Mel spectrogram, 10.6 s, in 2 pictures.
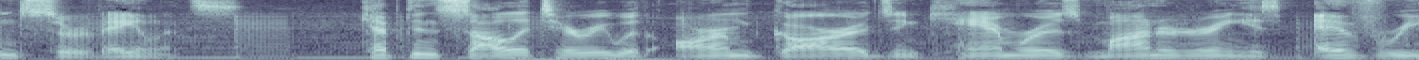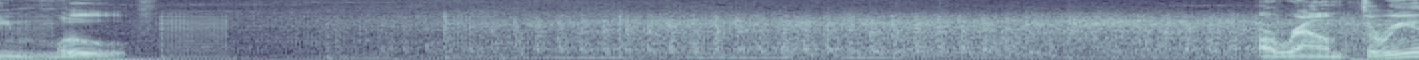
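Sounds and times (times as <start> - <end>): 
speech: 0.0 - 6.0, 10.0 - 10.6
helicopter low engine drone: 0.0 - 10.6
helicopter rotor thumping overhead: 3.6 - 10.6.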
